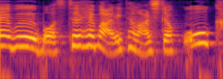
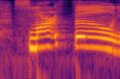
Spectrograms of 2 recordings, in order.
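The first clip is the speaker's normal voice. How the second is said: smartphone, weight on first part. Pronunciation lesson, saying the word aloud: stress on smart in smartphone. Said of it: "이렇게 앞에 강세를 받아서".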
